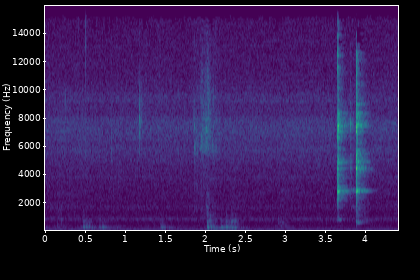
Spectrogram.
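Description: Faint scraping of a metal spoon spreading pizza sauce over a pizza base, then two quick metallic clinks of the spoon close together near the end.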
